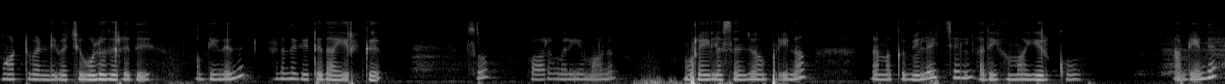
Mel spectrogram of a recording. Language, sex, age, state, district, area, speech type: Tamil, female, 18-30, Tamil Nadu, Perambalur, rural, spontaneous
